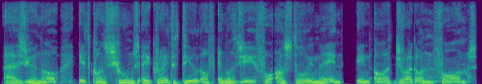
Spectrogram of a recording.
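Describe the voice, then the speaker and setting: A grave elderly council elder of a dragon people in a fantasy game. The voice is husky and slow, with expressive swings and formal, measured phrasing. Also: male voice, on the low side, no room sound, clean studio sound, full character voice. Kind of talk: scripted game voice acting.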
